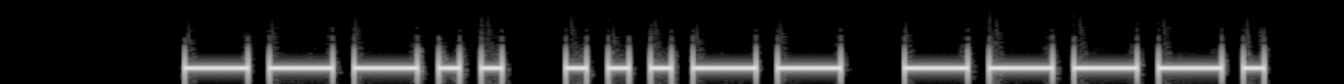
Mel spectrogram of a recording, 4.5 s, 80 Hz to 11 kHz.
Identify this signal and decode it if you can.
Morse code, heard as a keyed tone, about 17 wpm, 700 Hz. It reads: 839
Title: Numbers - 3-Digit 17wpm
